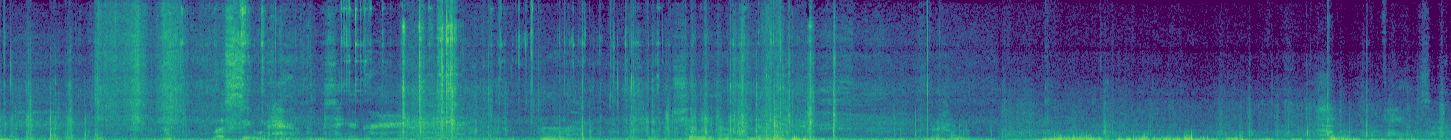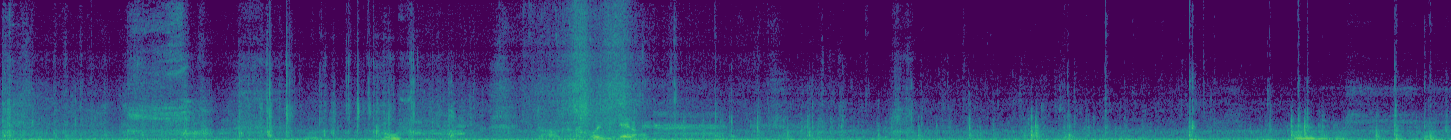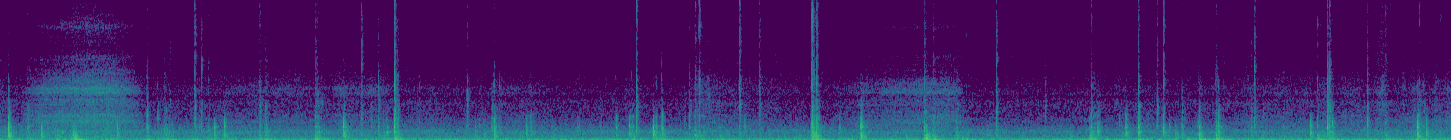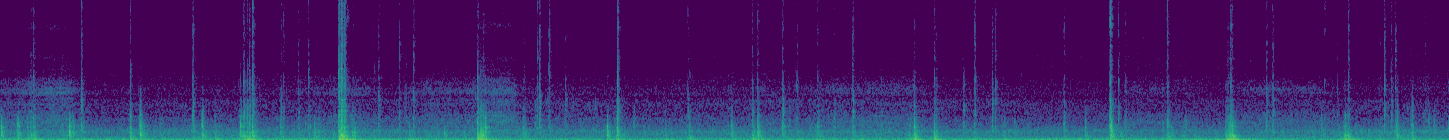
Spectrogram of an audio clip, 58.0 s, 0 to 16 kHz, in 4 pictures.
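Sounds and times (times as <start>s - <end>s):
steady low rumble: 0.0s - 22.4s
metallic clicks of lock tools: 2.3s - 7.0s.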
